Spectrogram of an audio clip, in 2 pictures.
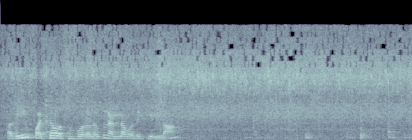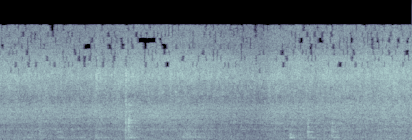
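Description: A spoon scrapes and stirs inside a metal pot.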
